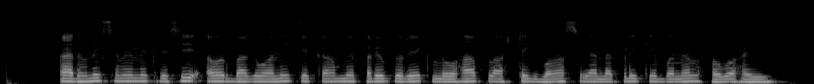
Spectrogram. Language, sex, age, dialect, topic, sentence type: Magahi, male, 25-30, Central/Standard, banking, statement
